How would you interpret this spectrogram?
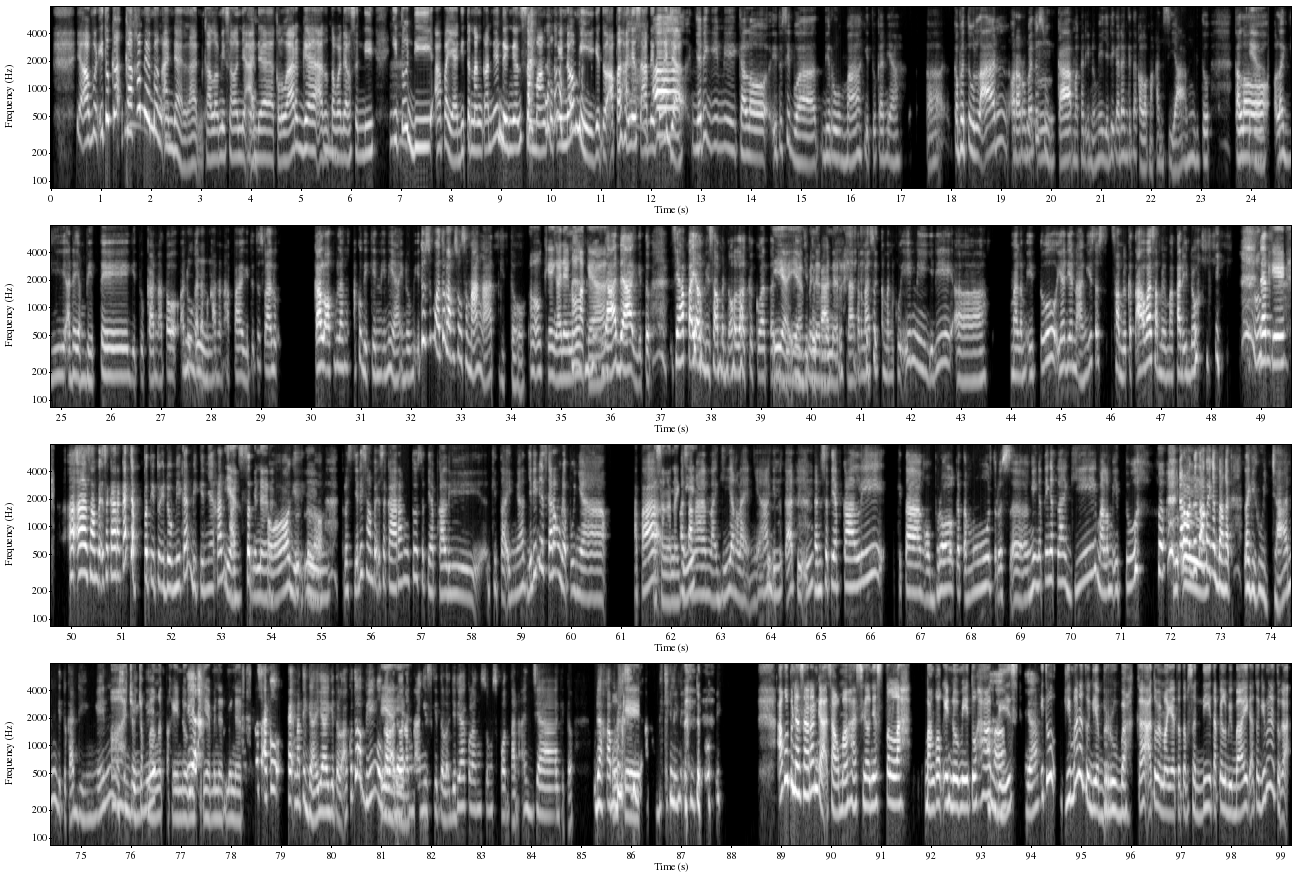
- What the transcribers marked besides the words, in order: laugh; chuckle; laughing while speaking: "siapa yang bisa menolak"; other background noise; chuckle; laughing while speaking: "Indomie"; chuckle; chuckle; laughing while speaking: "duduk sini, aku bikinin Indomie"; cough; inhale
- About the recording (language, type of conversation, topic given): Indonesian, podcast, Bagaimana cara sederhana membuat makanan penghibur untuk teman yang sedang sedih?
- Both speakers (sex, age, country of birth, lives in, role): female, 45-49, Indonesia, Indonesia, host; female, 45-49, Indonesia, Netherlands, guest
